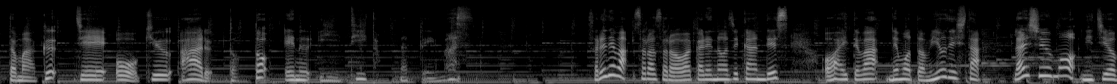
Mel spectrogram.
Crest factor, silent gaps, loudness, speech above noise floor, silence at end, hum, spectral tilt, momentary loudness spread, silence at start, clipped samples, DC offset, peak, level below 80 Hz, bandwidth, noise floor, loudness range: 16 dB; none; -27 LUFS; 20 dB; 0 s; none; -5 dB/octave; 16 LU; 0.1 s; under 0.1%; under 0.1%; -12 dBFS; -56 dBFS; 16.5 kHz; -47 dBFS; 6 LU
